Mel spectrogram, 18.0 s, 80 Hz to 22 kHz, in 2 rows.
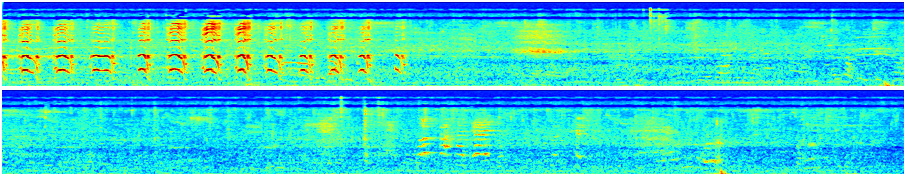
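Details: At Izu Shaboten Zoo, Japan, on 12 November 2022, a black lemur gives a rapid run of harsh, nasal, crow-like cawing calls, about three per second for four seconds, then quieter background murmur.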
